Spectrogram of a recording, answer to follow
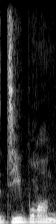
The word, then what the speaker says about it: Diwan: Did I pronounce that correctly? The Diwan blog.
